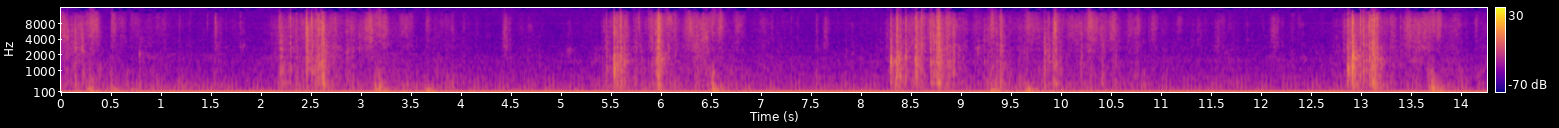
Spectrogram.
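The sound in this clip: Tarot cards being shuffled and drawn, heard as several separate bursts of papery riffling and crinkling with quiet gaps between them and no voices.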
